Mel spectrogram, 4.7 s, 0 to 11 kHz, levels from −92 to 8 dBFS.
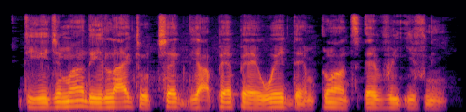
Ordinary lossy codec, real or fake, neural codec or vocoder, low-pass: MP3, 96 kbps; real; none; 7.2 kHz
